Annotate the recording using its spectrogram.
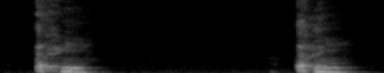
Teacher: We don't pronounce D at the end. We just say quand.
